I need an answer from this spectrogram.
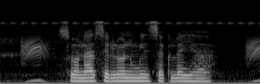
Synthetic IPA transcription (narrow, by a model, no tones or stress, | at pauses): sonaselonmilsəkləjɦə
